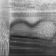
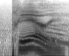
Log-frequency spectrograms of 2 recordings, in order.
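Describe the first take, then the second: First: "Prairie" said PRAY-ree; confidently corrected "Prairie", PRAY-ree; corrected pronunciation. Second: "Pieri" said as pee-AIR-ee; wrongly sounded-out "Pieri", pee-AIR-ee; mispronounced prairie. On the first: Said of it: "Okay, there we go". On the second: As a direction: say "Pieri" with an extra ee after the P. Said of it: "I'm saying that wrong". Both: Real, not acted.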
